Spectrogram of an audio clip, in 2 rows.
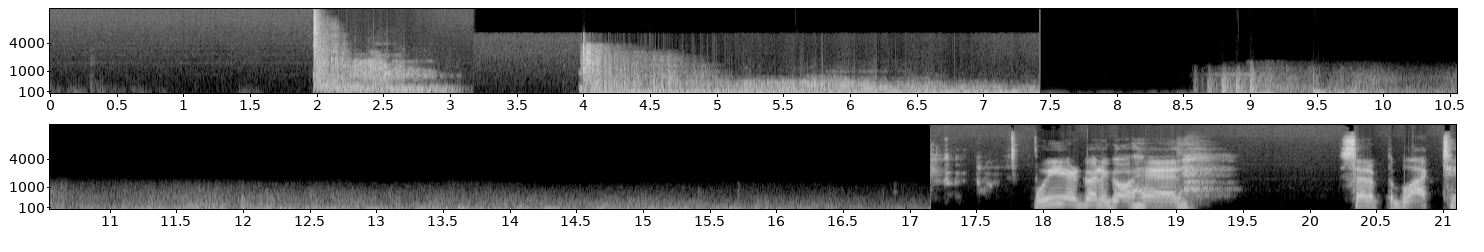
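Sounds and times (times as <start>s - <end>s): low rumbling noise: 2.0s - 3.2s, 4.0s - 7.4s, 8.6s - 17.2s
rifle shot crack: 2.0s - 3.2s
long deep boom: 4.0s - 7.4s, 8.6s - 17.1s.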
